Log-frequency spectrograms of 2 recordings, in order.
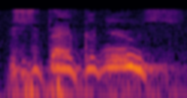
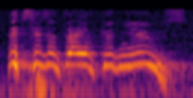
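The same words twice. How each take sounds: First: Said in the usual way. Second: High, loud, slow proclamation; proclaiming. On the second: Acted. Preacher proclaims good news to the congregation, loud and slow. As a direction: announce it like a herald. Repeat, louder and higher.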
